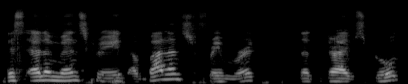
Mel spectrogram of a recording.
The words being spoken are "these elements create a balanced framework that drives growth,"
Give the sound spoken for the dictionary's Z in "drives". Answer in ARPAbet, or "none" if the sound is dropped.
S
